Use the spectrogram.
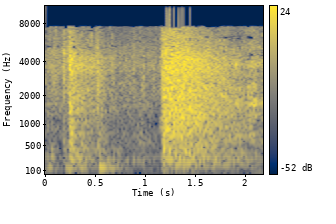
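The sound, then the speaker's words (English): A gunshot fired from a window in a radio drama follows brief talk: one loud, sharp blast with a long noisy tail that slowly fades. “Let me try a shot before those jokers get smart and rush it.”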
